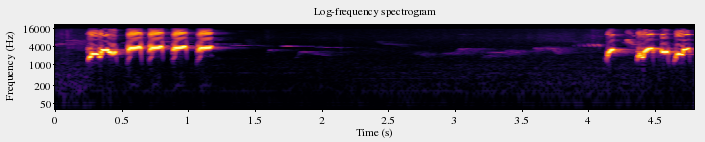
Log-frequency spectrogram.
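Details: A male red-whiskered bulbul, stimulated to sing, gives two loud, bright phrases of five quick chirpy whistled notes, with a short pause between them and no other sounds.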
